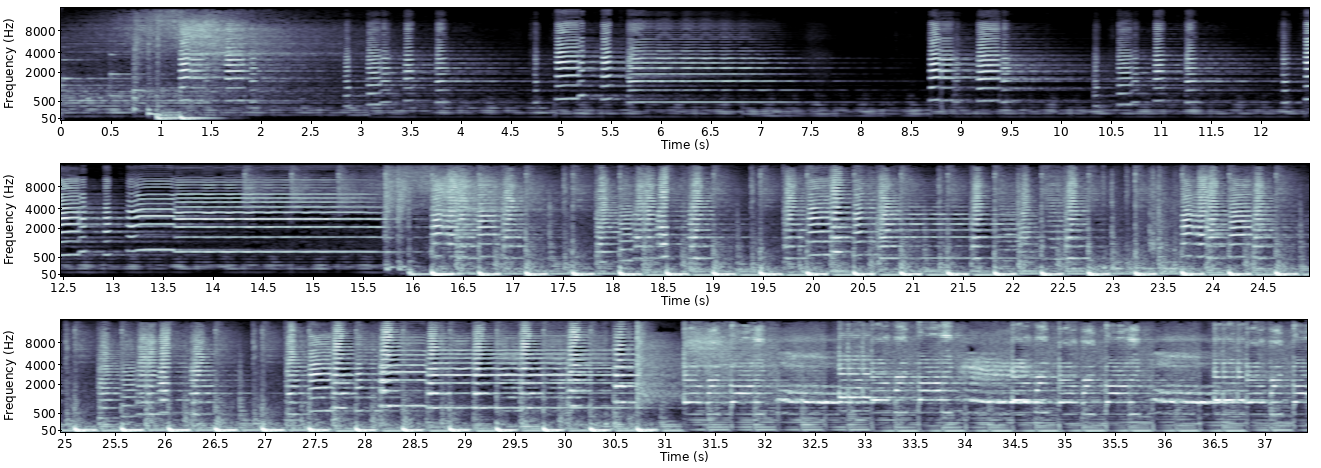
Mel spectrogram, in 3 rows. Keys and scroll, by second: 1.8 super+z, 18.5 b.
